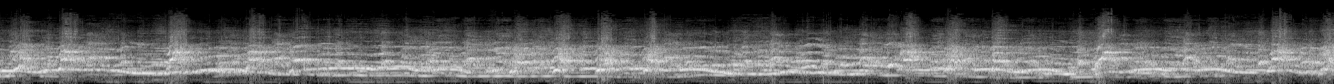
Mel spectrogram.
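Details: Several Siberian Huskies howl together in long, wavering, overlapping tones, singing along to the rock song "Carry On Wayward Son," which the lead dog loves.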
